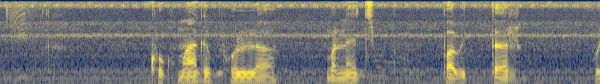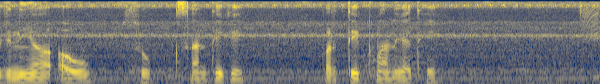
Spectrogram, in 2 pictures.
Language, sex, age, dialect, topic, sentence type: Chhattisgarhi, male, 25-30, Eastern, agriculture, statement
